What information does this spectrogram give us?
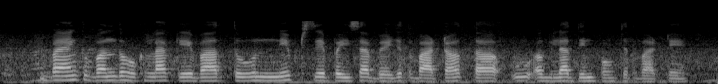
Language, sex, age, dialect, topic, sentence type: Bhojpuri, female, 18-24, Northern, banking, statement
